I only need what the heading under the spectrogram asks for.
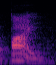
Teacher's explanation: na palavra pai desce do a para o i é decrescente e se é decrescente não separa entendeu ditongo decrescente não separará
